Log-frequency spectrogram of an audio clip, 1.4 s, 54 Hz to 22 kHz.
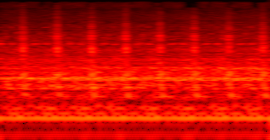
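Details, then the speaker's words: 4th-gen dually diesel warm at about 180° idles with a sharp regular knock about six times a second and slight blow-by, unchanged after new tune file; owner suspects an injector, unconfirmed. "hear that knock in but it's like pretty obvious little bit of blow by it's nothing crazy though you know what I'm saying it's typical truck's at about 180° right now it almost it almost sounds like an injector"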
